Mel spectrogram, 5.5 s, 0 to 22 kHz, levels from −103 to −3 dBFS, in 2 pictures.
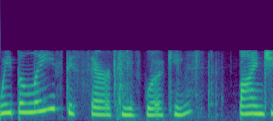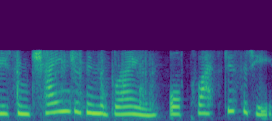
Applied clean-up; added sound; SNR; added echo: neural mask model RNNoise.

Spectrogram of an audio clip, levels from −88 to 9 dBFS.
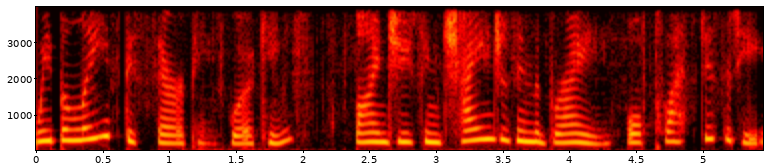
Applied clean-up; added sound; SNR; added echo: neural separator model SepFormer WHAM!.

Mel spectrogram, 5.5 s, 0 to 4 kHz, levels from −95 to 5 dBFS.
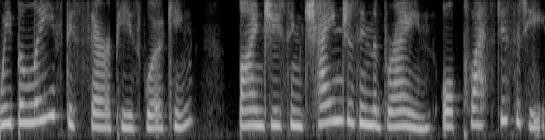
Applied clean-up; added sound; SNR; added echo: none; none; none; none.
